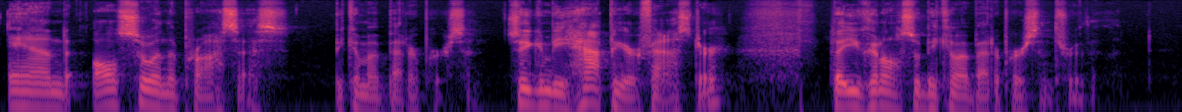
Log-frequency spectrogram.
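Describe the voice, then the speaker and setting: A man's voice: on the low side, fast. A man hosting his own solo podcast, speaking earnestly and thinking aloud with fillers and restarts. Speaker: podcast host.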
